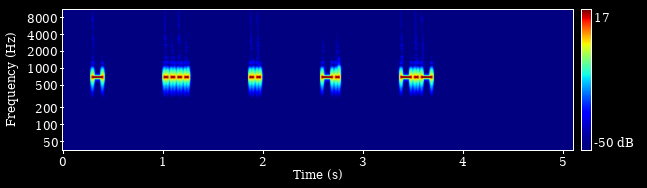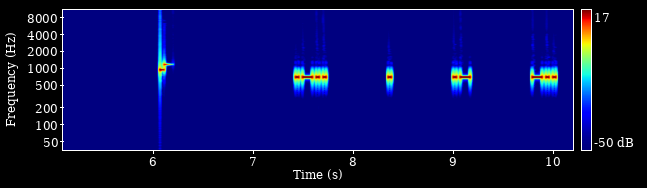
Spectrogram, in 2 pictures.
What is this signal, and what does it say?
Morse code, heard as a keyed tone, about 36 wpm, spaced as for 12 wpm, 690 Hz. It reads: THINK LEAD
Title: 6x Character Spacing - Top 500 Words - 35wpm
